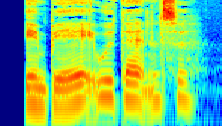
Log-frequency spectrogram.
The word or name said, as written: MBA-uddannelse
